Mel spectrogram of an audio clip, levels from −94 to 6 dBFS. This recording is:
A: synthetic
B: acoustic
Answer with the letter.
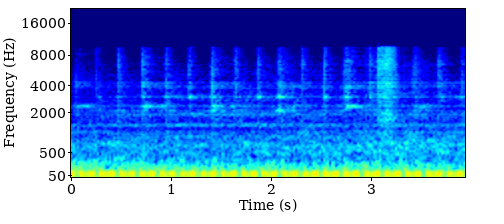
A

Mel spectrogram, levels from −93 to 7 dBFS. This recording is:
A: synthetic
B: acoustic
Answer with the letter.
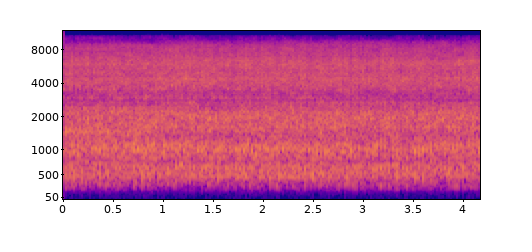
A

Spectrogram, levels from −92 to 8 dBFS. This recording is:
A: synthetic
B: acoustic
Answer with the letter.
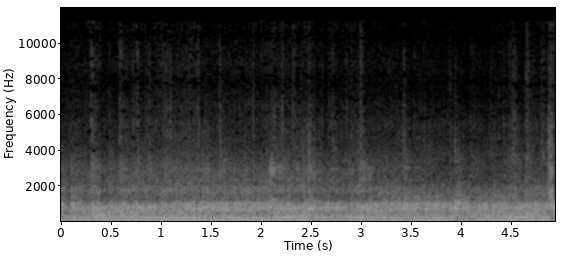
B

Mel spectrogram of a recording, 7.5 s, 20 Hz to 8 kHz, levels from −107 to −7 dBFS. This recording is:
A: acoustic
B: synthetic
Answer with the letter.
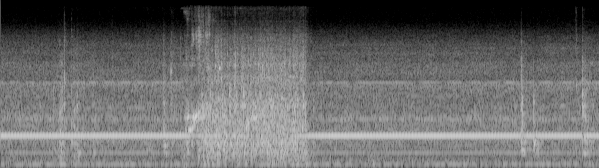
A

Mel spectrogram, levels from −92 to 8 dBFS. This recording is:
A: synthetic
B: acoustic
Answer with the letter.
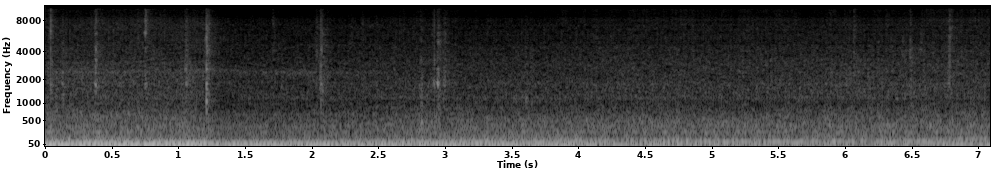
A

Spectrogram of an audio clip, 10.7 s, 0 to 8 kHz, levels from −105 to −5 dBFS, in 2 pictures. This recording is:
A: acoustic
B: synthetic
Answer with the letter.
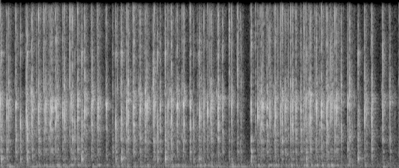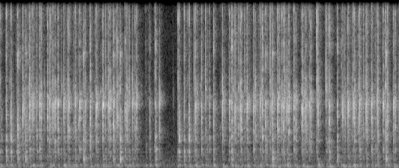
A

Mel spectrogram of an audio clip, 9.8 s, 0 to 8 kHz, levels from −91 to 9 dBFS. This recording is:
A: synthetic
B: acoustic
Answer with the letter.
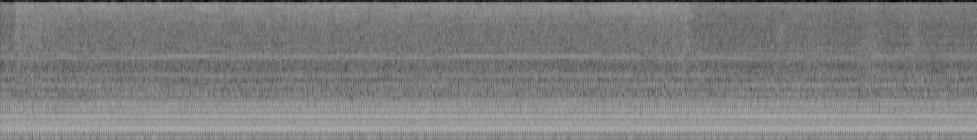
B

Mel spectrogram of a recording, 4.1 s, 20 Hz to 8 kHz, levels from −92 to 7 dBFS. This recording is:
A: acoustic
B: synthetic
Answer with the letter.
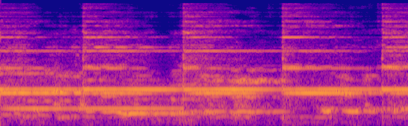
B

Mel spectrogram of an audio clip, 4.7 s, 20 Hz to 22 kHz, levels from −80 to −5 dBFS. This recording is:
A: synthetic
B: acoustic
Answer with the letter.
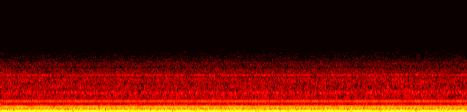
B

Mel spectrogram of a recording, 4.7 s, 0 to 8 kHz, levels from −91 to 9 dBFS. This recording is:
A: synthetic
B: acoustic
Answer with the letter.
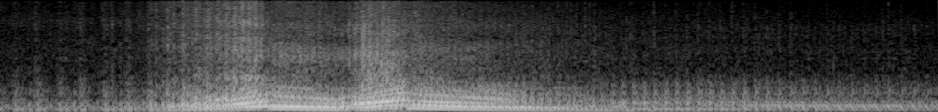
B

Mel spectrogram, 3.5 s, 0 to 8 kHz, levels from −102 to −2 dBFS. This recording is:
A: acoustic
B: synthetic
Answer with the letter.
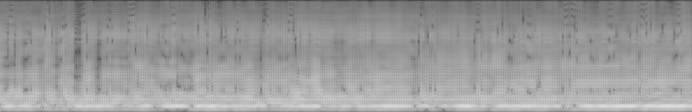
B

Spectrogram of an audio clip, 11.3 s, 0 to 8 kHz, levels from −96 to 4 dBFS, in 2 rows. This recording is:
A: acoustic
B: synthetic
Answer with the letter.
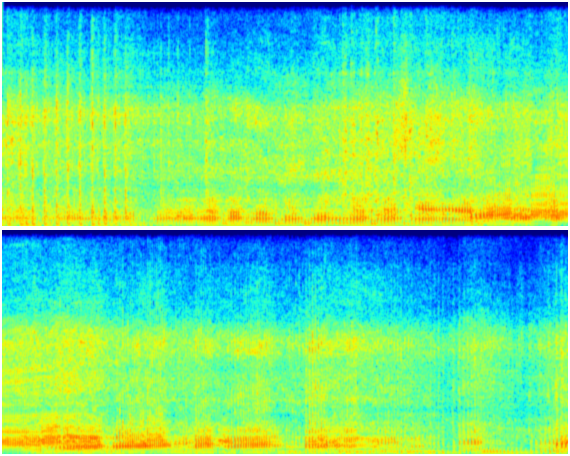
A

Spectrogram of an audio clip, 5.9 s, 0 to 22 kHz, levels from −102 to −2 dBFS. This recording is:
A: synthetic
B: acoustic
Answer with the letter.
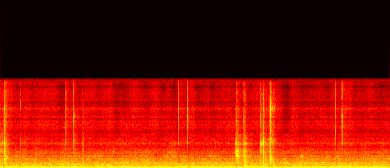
A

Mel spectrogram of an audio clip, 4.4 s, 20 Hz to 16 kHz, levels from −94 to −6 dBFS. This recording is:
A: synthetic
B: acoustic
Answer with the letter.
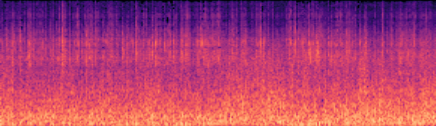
B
